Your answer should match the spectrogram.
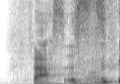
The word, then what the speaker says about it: fascist: She walks out with his chips and they shut the door and he's sitting there with his pie and he goes, fascist. – Yeah. – Did I say that wrong? – Fascist. – Fascist. Yeah.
